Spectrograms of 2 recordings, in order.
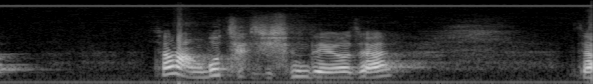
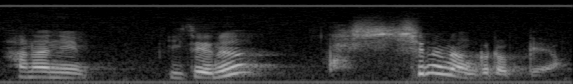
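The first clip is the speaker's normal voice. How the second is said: contrite promise; 9 dB quieter than usual. Acted. Believer finishing repentance before God, contrite promise. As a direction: promise softly, like a chastened penitent. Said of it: "마지막에 이제 회개 다 끝났어요".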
